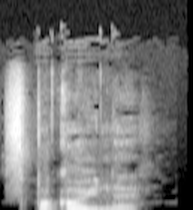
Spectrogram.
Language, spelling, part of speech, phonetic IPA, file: Polish, spokojny, adjective / noun, [spɔˈkɔjnɨ], Pl-spokojny.ogg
